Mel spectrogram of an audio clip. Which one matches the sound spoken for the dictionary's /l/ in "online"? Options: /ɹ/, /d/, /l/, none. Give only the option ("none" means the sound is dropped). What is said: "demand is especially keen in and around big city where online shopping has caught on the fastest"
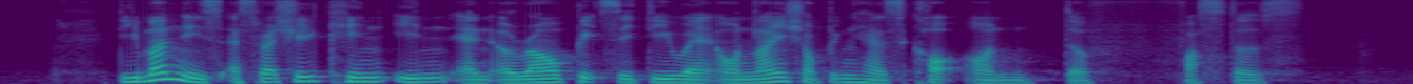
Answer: /l/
